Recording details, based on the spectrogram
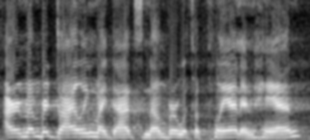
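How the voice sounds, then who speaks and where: In an earnest personal testimony, a young woman student tells a church congregation her story, laughing lightly here and there. She speaks at normal speed in a steady, mid-range voice that's a little mellow. The church hall gives long reverb plus faint noise.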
